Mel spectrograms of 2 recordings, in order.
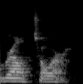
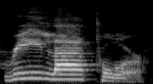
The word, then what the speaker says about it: realtor: to be a commercial realtor you notice how i said real tour there are two syllables real and tor so learn to pronounce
